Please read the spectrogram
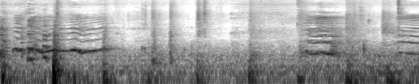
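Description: A young person's drawn-out pained cry, held for about a second, from the burn of an extremely hot chili tortilla chip, with a thump about half a second in; quieter vocal sounds and a little laughter follow.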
